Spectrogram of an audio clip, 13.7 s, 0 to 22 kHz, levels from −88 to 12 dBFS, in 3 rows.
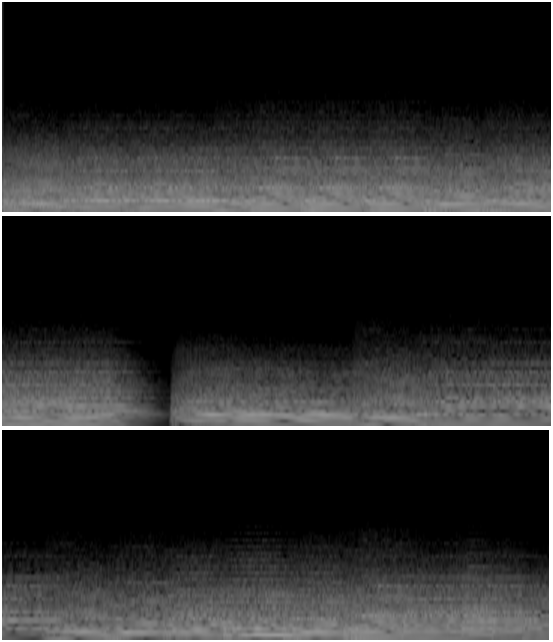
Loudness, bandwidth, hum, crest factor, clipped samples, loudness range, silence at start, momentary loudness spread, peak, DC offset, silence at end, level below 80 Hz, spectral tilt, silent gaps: -32 LUFS; 12 kHz; none; 14 dB; under 0.1%; 3 LU; 0 s; 5 LU; -18 dBFS; under 0.1%; 0 s; -86 dBFS; 0.5 dB/octave; none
